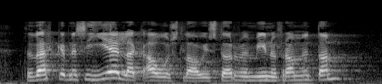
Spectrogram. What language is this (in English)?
Icelandic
